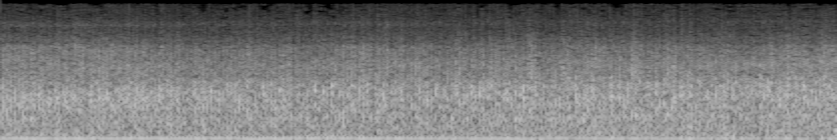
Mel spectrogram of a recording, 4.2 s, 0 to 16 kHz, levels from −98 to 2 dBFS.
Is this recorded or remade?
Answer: remade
